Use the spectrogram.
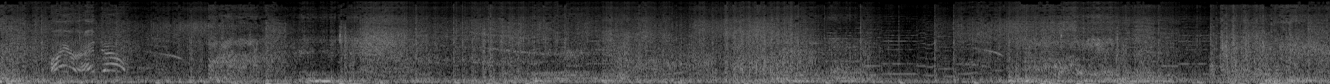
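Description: Rapid, continuous gunfire from a Sega CD video game, dense shots and blasts layered with game music and a talking voice throughout.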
